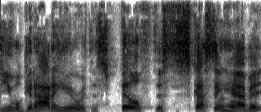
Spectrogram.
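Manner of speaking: angry screaming voice. Retelling a bank worker's reaction in a cartoon scene: imitating someone screaming angrily. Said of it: "And she's screaming".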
